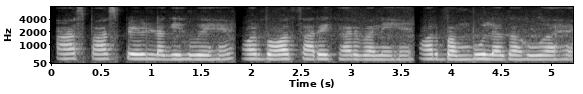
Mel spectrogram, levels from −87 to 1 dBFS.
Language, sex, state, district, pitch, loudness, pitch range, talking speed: Hindi, female, Bihar, Saharsa, 230 Hz, -16 LUFS, 220-245 Hz, 185 wpm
